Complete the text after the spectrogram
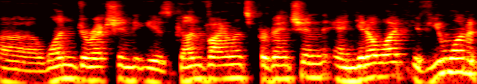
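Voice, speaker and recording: Using a plain, everyday voice, a man with a fairly high pitch speaks at a moderate pace with ordinary pitch variation. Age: 60s. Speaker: health journalism watchdog, site founder. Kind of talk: webinar presentation. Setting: online webinar.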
